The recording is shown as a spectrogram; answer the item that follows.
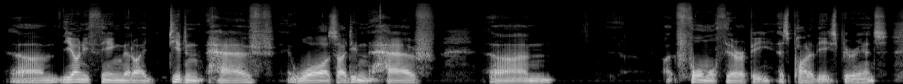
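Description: In an Australian accent, a man with a very deep, low pitch speaks at a very slow pace. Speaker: psychedelic research nonprofit director. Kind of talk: interview. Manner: halting.

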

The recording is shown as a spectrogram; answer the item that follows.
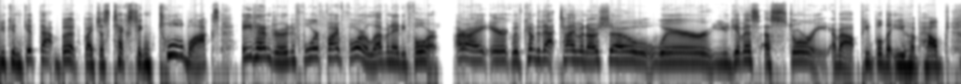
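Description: A woman talks at a moderate pace with lively intonation, very even loudness, and hardly any pauses. The recording is very clean with a silent background and a dry, close sound with no echo. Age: 60s. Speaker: radio co-host. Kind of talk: radio show hosting.

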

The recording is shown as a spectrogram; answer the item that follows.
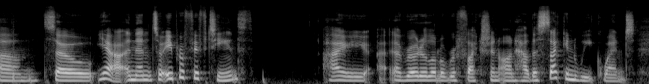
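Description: Very clean recording with a silent background, a woman's normal speaking voice at medium pitch, with ordinary pitch variation and a moderate pace. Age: 30s. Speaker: solo podcast host. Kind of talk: casual monologue. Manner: casual, filler-heavy.

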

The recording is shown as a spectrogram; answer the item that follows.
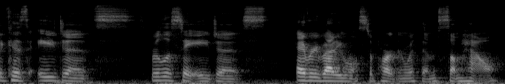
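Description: This woman speaks at a moderate pace with a very deep, low pitch, ordinary pitch variation, and vocal fry. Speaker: real estate agent and podcast co-host.

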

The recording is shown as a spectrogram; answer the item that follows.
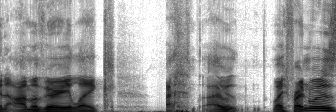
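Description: In a very clean recording with a silent background, a man with an unremarkable speaking voice talks at a medium pitch with ordinary pitch variation. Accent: Canadian. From Mississauga, Ontario, Canada. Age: 30s. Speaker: fashion and lifestyle blogger. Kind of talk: casual interview chat.

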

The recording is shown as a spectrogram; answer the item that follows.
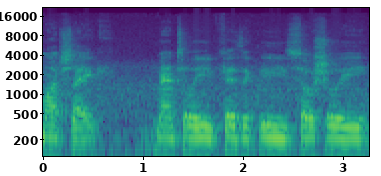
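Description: Someone with an American accent speaks with audible room echo and noticeable background noise. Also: man. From Denver, Colorado. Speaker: reality TV contestant turned home builder. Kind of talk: interview.

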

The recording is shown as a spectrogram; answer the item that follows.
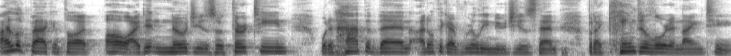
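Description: The man's pitch is fairly high, with ordinary variation. He talks at a moderate pace in a normal speaking voice. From Philadelphia, US. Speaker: pastor. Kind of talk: sermon. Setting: church.

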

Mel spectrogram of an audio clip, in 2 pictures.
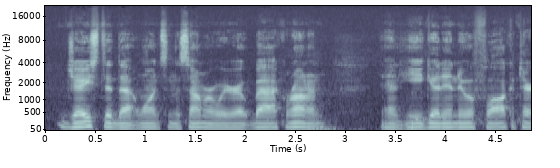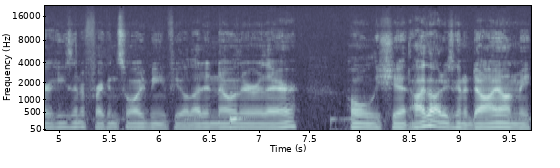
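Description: A man speaks at a very deep, low pitch in a monotone, flat intonation. He moves at a fairly quick pace over noticeable background noise. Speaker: podcast host. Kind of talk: casual chat. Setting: recording hunting podcast with friends. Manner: joking, banter.

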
